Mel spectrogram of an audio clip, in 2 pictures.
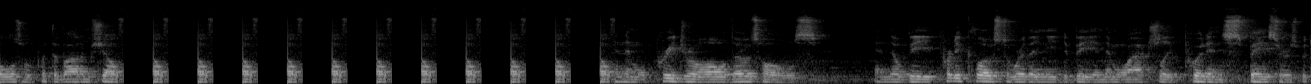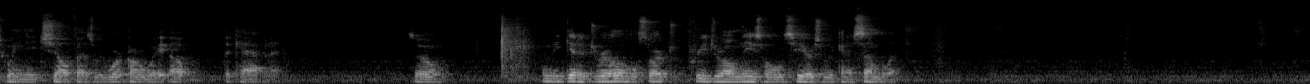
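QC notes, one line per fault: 1.23–6.15 s, stutter with silent gaps: a 147 ms fragment plays eleven times at an even 447 ms period, each repeat followed by 300 ms of dead silence, so the same sound repeats and stops in a steady rhythm. The likely cause is a stalled player or stream replaying its last buffered chunk on each retry, and the audio due in that span is lost. The waveform shows identical blocks separated by flat silent gaps. The spectrogram shows repeating identical columns split by empty bands.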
